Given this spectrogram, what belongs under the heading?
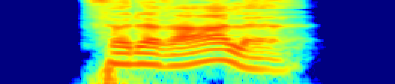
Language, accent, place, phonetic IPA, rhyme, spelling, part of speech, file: German, Germany, Berlin, [fødeˈʁaːlə], -aːlə, föderale, adjective, De-föderale.ogg
- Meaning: inflection of föderal: 1. strong/mixed nominative/accusative feminine singular 2. strong nominative/accusative plural 3. weak nominative all-gender singular 4. weak accusative feminine/neuter singular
